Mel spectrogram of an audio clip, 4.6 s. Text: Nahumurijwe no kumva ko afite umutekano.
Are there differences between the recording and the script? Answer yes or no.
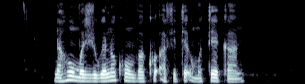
no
